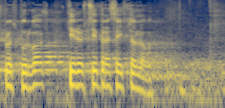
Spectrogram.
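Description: A man speaks forcefully through a microphone in a large echoing hall.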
